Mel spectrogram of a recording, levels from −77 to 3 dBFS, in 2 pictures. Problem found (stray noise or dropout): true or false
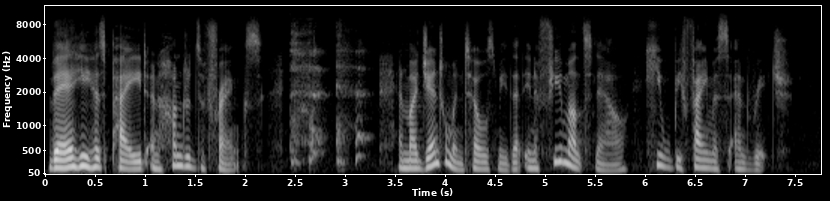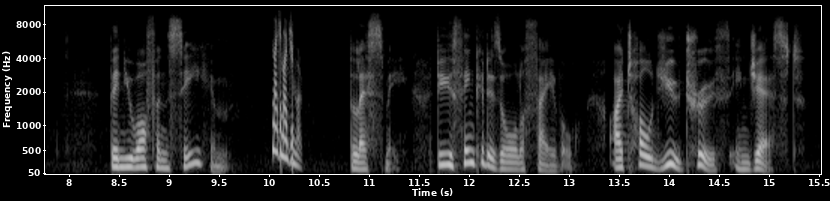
true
